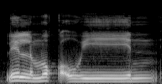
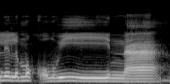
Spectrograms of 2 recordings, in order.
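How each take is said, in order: First: The word ends on a silent n consonant. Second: The word ends with an added a vowel. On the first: The speaker calls it right. "kalau kita berhenti di huruf nun kita baca lil muqwin" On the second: The speaker calls it wrong. "Jangan dibaca lil muqwina baru berhenti begitu"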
